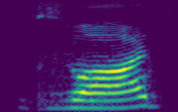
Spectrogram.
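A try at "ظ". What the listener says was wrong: آپ نے ہجے نہیں پڑھنا ہے، آپ نے پورا لیٹر پڑھنا ہے. جیسے زوا ہے، زواد نہیں، یہ زوا.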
